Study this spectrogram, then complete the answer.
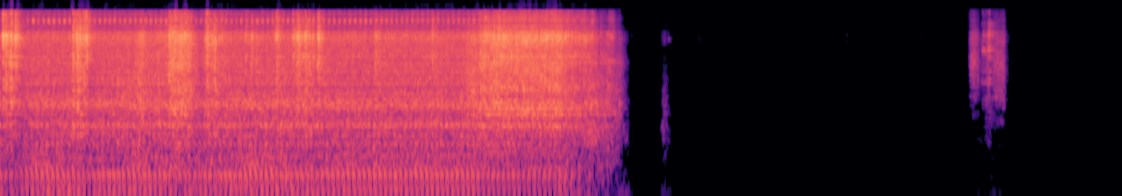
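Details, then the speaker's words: Honda Beat scooter with a total electrical failure that starts after checks of the ignition switch circuit, coil spark and CDI, then runs steady and high-pitched for about six seconds; the magneto wiring was found broken, and the rattle comes from the CVT cover. "motor ini hidup dengan normal dengan kendala di bagian perkabelan di bagian magnetnya ini dalam keadaan putus"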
